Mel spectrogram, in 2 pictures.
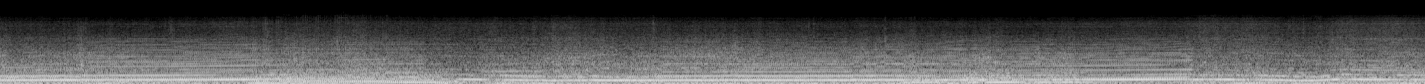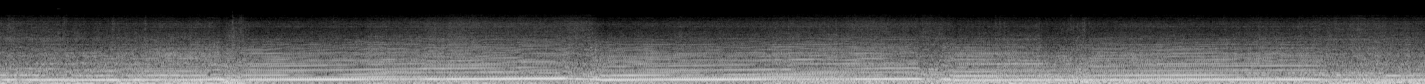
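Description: Honda Civic race car's B-series VTEC four-cylinder engine pulling hard at high revs, heard from inside the cabin. Its pitch climbs under acceleration and drops sharply at each gear change, about every three to four seconds, over steady road and wind noise.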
